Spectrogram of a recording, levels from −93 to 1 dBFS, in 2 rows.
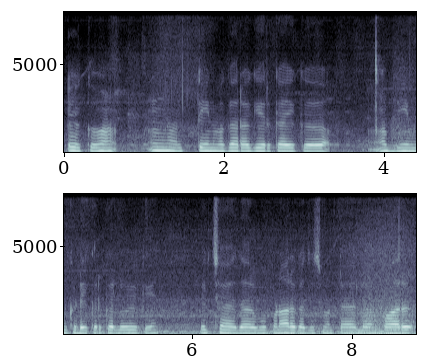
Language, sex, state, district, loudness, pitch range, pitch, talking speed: Hindi, female, Haryana, Jhajjar, -19 LUFS, 165-180 Hz, 175 Hz, 145 wpm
